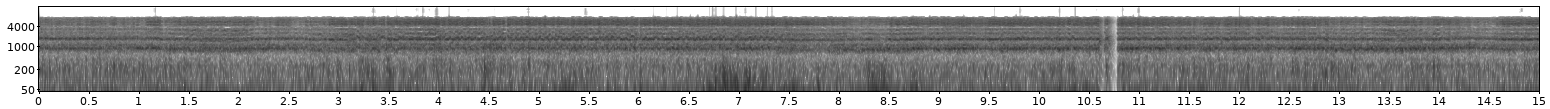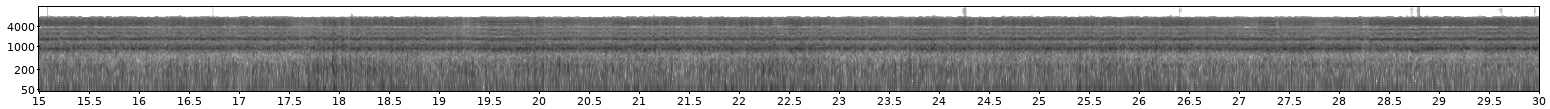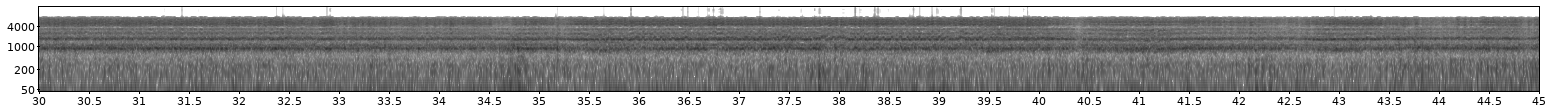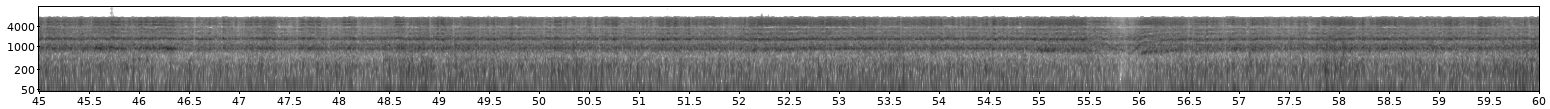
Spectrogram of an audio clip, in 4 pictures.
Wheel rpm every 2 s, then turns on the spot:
230, 210, 190, 190, 220, 230, 220, 220, 230, 230, 230, 230, 230, 230, 230, 230, 240, 230, 200, 200, 220, 230, 230, 230, 230, 230, 230, 190, 190, 230.
none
